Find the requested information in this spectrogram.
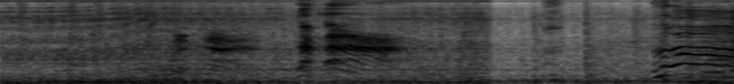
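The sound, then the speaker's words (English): A digger driving down an alleyway gives a loud, steady engine rumble, broken by a few brief mechanical squeals. “Below, a digger drives down the alleyway with Robo Bill at the wheel.”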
